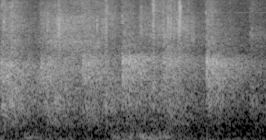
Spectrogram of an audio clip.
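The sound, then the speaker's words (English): A crowd applauds a woman who has just spoken, in a steady, dense wash of clapping that holds at an even, moderate level for the full two seconds, with no voices over it. “Oh, give her another round of applause, guys.”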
